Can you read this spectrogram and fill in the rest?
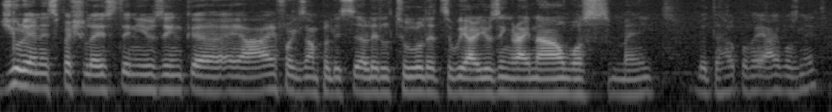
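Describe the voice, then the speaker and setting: A man's voice: medium pitch, little pitch movement, moderate pace, a little mellow, clean tone. A man whose first language is Czech, answering questions in a casual Q&A, hesitant and full of fillers as he searches for words. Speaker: game studio staff answering questions. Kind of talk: casual Q&A talk.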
